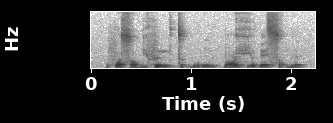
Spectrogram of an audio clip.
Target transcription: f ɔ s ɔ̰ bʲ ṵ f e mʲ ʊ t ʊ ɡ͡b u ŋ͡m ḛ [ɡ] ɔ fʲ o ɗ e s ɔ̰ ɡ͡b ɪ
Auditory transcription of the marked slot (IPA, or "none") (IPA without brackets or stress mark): ɡ͡b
